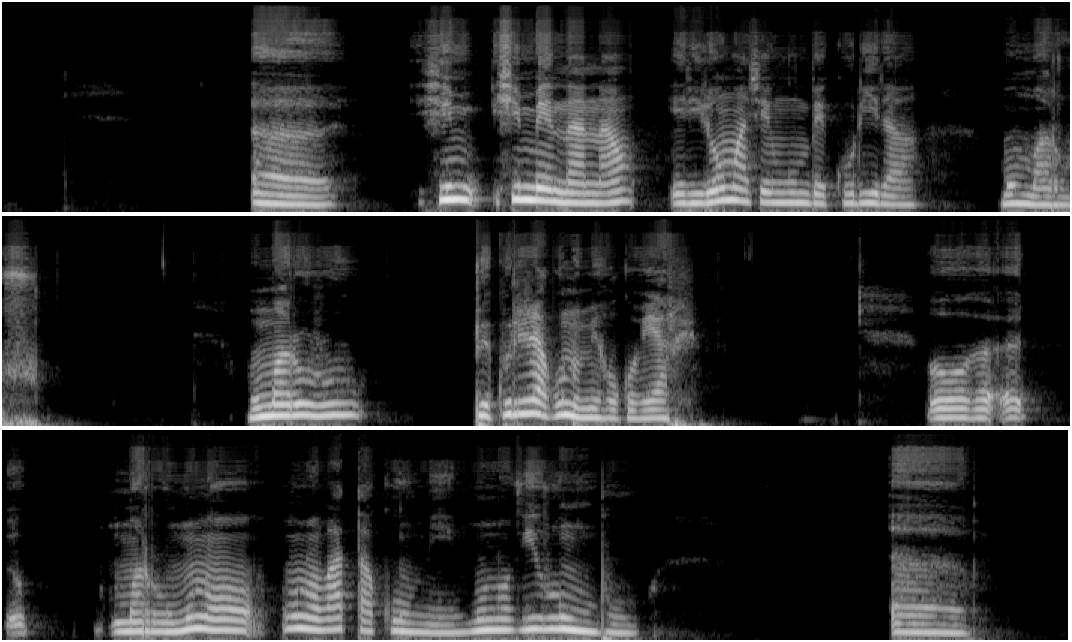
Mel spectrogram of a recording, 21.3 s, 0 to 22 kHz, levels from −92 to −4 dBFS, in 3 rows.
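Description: Opus compression runs throughout the speech and is plainly audible: the sound turns rough, grainy and noisy rather than swirly. The likely cause is Opus music mode at a rate that fits 24 kbps, filling starved bands with folded or noise content while keeping full bandwidth to 20.3 kHz.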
